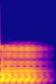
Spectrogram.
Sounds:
music
musical instrument
piano
keyboard (musical)

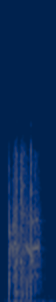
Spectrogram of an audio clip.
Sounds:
mechanisms
camera

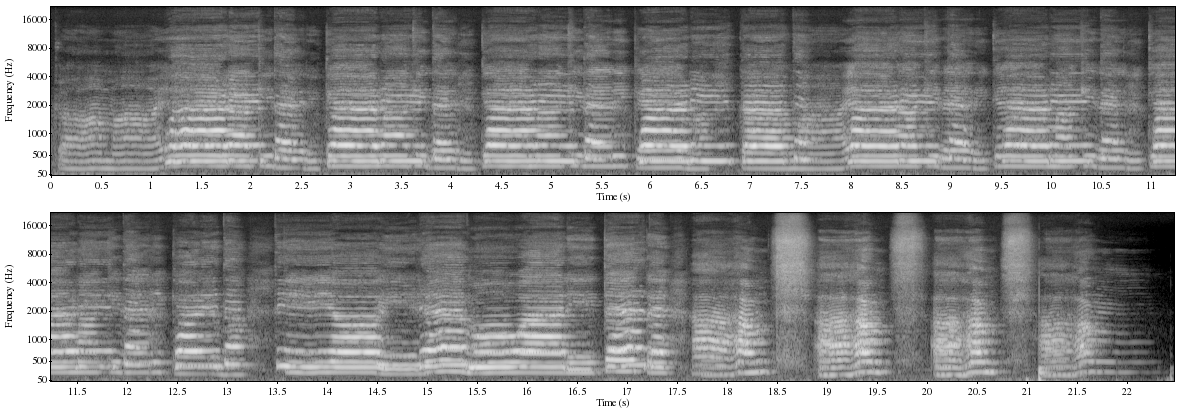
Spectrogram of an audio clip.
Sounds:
human voice
singing

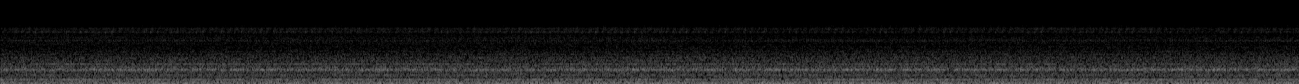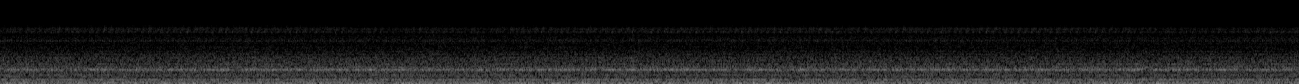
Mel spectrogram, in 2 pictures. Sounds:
mechanisms
mechanical fan

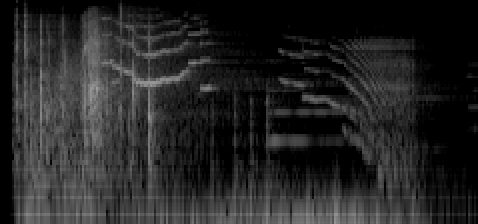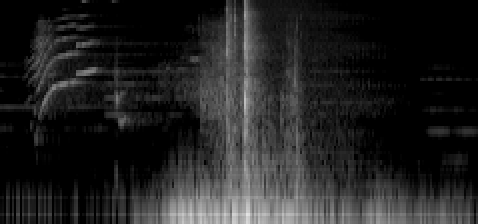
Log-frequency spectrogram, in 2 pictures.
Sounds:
domestic sounds
slam
door

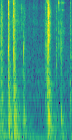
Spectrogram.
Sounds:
motor vehicle (road)
car
vehicle

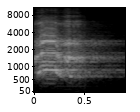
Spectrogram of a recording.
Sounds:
alarm

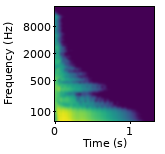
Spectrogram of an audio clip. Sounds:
bowed string instrument
music
musical instrument

